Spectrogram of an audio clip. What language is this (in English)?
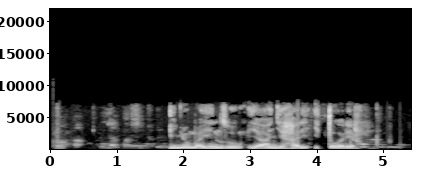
Kinyarwanda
